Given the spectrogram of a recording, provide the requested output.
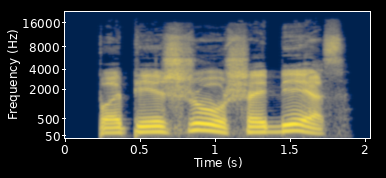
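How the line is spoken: Growl. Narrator (Russian): зарычал он

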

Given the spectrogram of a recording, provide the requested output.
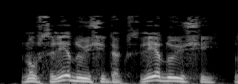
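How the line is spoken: Disappointed sigh. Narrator (Russian): вздохнул огорченно Боголюбов

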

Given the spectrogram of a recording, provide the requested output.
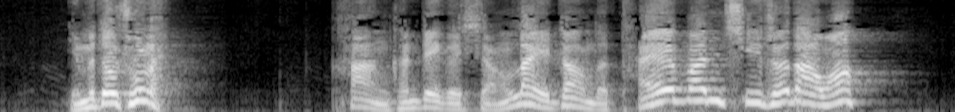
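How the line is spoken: Fierce raised shout. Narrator (Chinese): 叶成坚恶狠狠地，提高声音对里屋喊道

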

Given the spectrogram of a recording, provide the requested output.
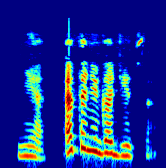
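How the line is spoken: Disappointed sigh. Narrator (Russian): Вансор с огорчением вздохнул

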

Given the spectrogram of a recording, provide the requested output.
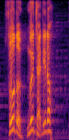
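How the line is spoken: Angry yelling. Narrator (Vietnamese): Gia Cát Linh Phụng giận dữ thét lớn

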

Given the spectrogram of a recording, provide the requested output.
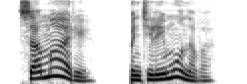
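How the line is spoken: Interrupting. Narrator (Russian): перебивает меня декан

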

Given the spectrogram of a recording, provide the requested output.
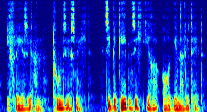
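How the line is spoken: Quiet. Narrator (German): mein Freund leise sagte

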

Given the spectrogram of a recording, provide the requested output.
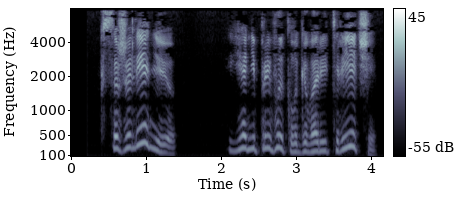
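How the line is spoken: Calm. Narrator (Russian): спокойно сказала Мелисента

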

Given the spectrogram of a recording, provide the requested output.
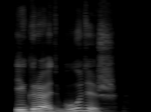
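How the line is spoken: Plain question. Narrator (Russian): спросил меня Вадик

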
